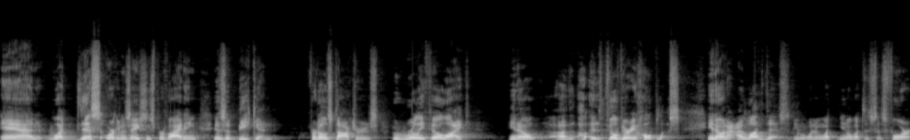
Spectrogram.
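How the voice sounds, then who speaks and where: Loud and animated, a man talks at a moderate pace in a high pitch with ordinary pitch variation. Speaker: conference speaker. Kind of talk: conference talk. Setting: stage with audience.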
